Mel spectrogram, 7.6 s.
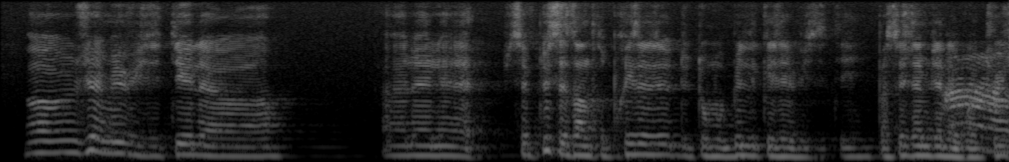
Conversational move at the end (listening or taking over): taking over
